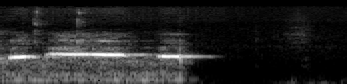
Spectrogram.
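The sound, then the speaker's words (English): A short whistled tune at a steady, fairly high pitch with a slight break near the end, alone, then silence. “I heard whistling.”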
